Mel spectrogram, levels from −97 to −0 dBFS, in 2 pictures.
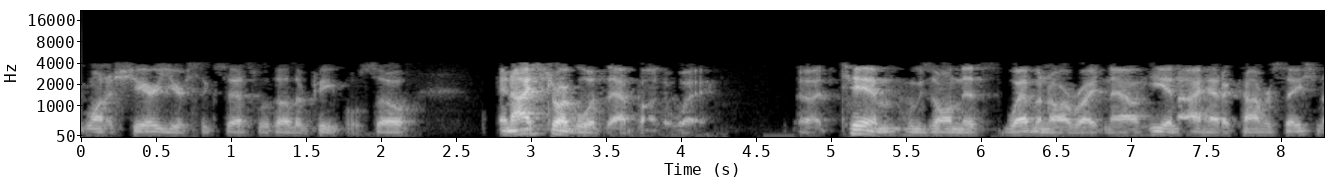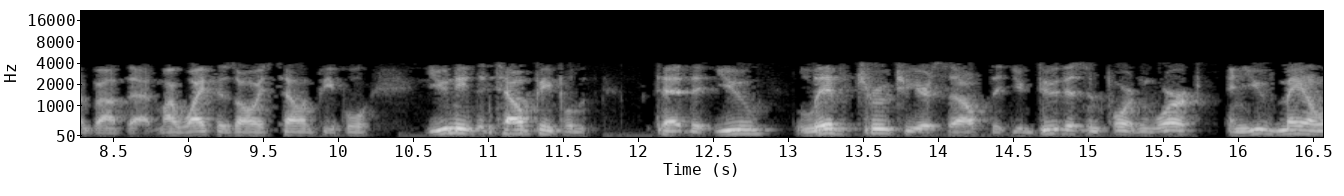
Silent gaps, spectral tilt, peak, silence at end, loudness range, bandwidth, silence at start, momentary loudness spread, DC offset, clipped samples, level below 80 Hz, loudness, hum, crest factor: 2.70-2.74 s; -10 dB/octave; -2 dBFS; 0 s; 4 LU; 4.2 kHz; 0 s; 14 LU; under 0.1%; under 0.1%; -64 dBFS; -26 LUFS; none; 24 dB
